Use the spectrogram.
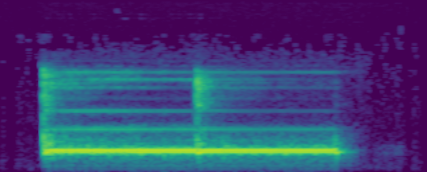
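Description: A phone call being placed from a mobile phone: a steady, loud dial-type tone holds for about two seconds, with a brief click-like break midway, then stops abruptly. No talking.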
